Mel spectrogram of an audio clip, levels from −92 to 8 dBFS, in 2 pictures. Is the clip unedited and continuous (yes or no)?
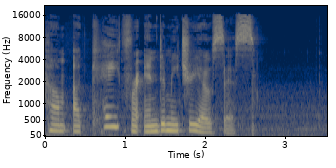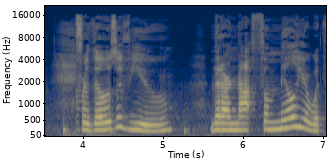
no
